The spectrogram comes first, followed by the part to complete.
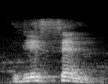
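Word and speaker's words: glisten: next देखिए यहाँ पर जो है टी के बाद ई आया तो भी जो इसे ग्लिसन, ग्लिसन पढ़ेंगे, जैसे लिस्टन आप पढ़ रहे थे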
